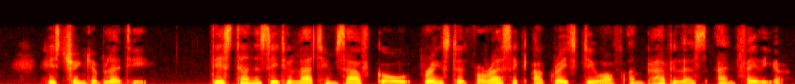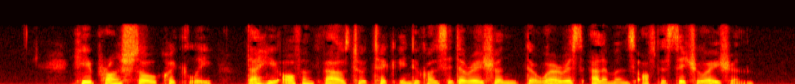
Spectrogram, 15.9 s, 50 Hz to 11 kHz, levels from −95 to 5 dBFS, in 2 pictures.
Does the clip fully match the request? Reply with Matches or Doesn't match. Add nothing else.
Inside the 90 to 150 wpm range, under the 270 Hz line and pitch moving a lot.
Doesn't match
